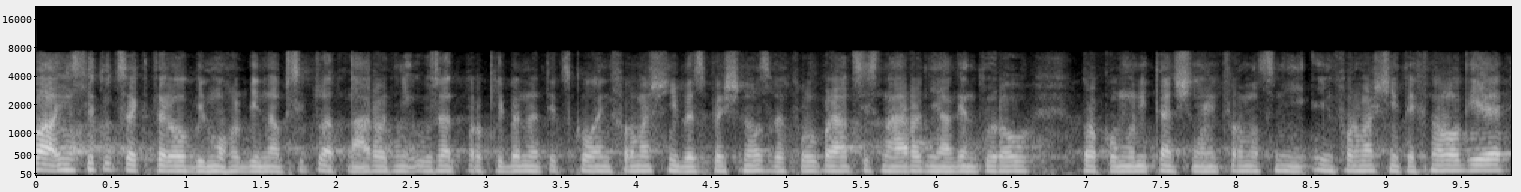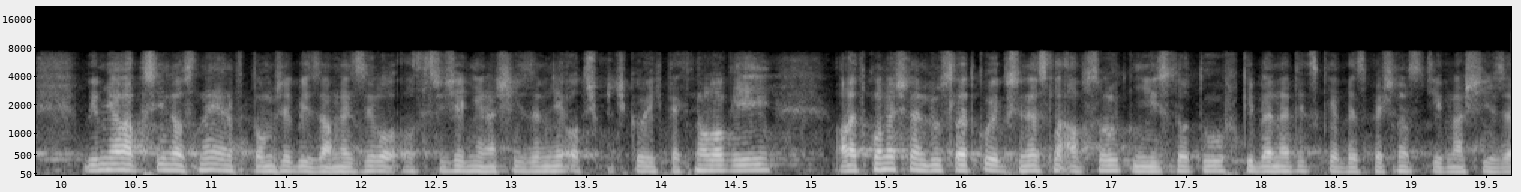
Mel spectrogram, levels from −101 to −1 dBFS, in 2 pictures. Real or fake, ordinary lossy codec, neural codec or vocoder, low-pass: fake; MP3, 64 kbps; codec, 16 kHz, 4 kbps, FreqCodec, smaller model; 7.2 kHz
